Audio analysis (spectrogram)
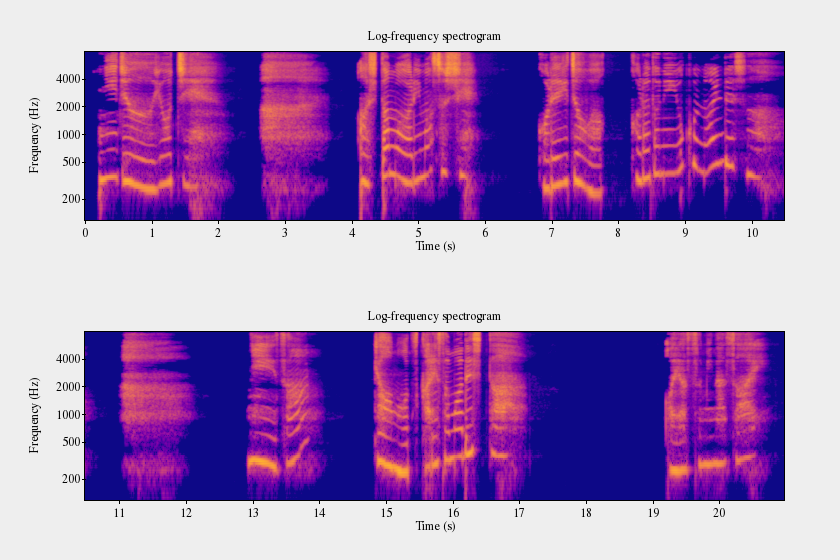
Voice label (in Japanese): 時報ボイス, 24時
